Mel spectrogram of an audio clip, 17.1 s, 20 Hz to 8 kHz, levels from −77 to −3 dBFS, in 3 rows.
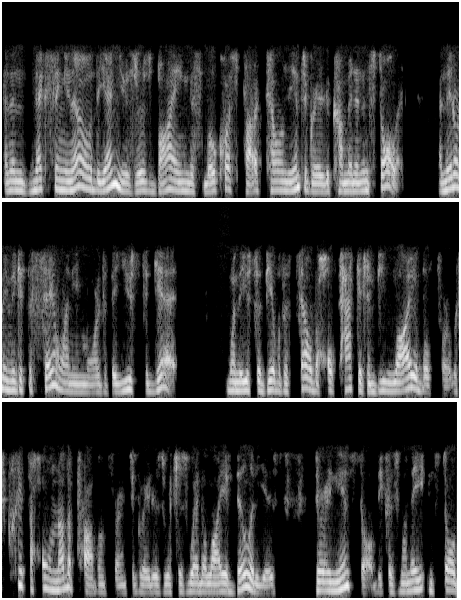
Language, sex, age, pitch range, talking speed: English, male, 40-59, 130-175 Hz, 255 wpm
